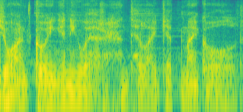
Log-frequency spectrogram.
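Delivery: deep, rough, gruff, slightly menacing voice. A stranger's hand lands on Frederick's shoulder; rough, deep, slightly menacing voice. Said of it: "in a kind of deep, kind of slightly menacing tone".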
